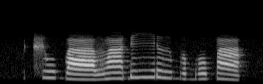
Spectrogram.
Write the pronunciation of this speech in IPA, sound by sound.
t͡ʃ u˦ b aː˨ v ã˧ ɗ iː˦ ɾ ɨ˧ b ə˧ b o˦ p ã˦˨

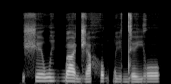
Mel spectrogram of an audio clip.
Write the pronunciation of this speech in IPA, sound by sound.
ʃ e˦ w i˦ ɡ͡b a˦˨ d͡ʒ a˨˦ h o˦˨ k͡p i˨ d e˨ j o˧

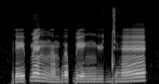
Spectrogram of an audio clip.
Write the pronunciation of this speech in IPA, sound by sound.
ɾ e˨˦ ɓ ɛ̃˦ ŋ ə̃˨ b ə˦ ɓ e˨ ŋ y˨ dʱ ɛ̃˨˦

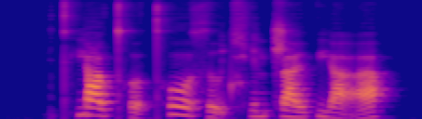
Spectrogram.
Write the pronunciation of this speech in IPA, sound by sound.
t̪ʰ j ɑ˥˩ ʊ̯ t̪ʰ ɤ̰˨˩ t̪ʰ o˥˩ ʊ̯ s ɹ̩˨˩ t͡ɕʰ i˦ n ʈ͡ʂ a˧˥ ɪ̯ p j ä̰˨˩˦

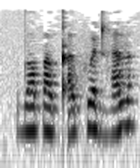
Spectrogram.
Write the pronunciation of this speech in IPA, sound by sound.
d ɔ p ɒ u̯ kʼ ɑ xʷ a ɖʱ a v

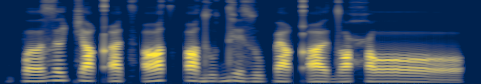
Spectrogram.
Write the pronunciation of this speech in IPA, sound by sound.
p ʌ z ə c ɜ qʼ i t͡sʼ ɑ t͡sʼ ɑ d u d ɪ z u p æ qʼ ɜ d ɒ ħ ɔː

